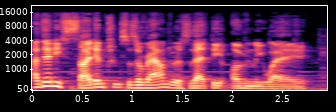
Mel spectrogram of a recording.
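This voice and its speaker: A woman's voice: extremely low pitch, animated, fast, soft background music. A woman with a New Zealand accent chatting casually and playfully as a player in a tabletop game. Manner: playful, joking.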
